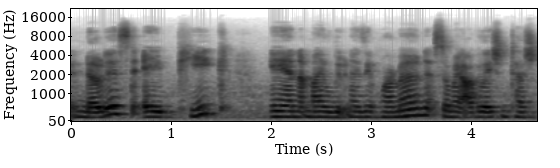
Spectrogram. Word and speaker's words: luteinizing: test strip measuring my luminizing I think is how you say it luteinizing hormone that is how I confirmed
